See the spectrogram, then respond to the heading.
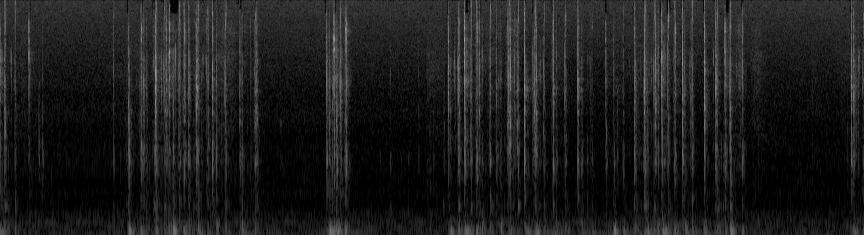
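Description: Fingertips type on the keys of a black plastic computer keyboard, producing quick bursts of clicky, bright key taps separated by short pauses. The tapping comes in flurries, each press clicking sharply with a dull low thud underneath and fading almost at once.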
